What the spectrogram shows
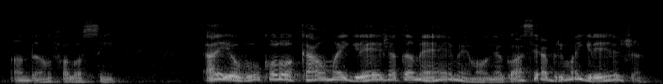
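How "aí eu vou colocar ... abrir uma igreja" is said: very high, teasing, mocking, jeering tone. Retelling a passer-by joking about opening a church: imitating a mocking man. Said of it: "um cara pra debochar".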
